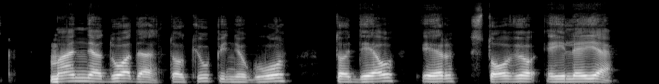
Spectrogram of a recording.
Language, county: Lithuanian, Panevėžys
